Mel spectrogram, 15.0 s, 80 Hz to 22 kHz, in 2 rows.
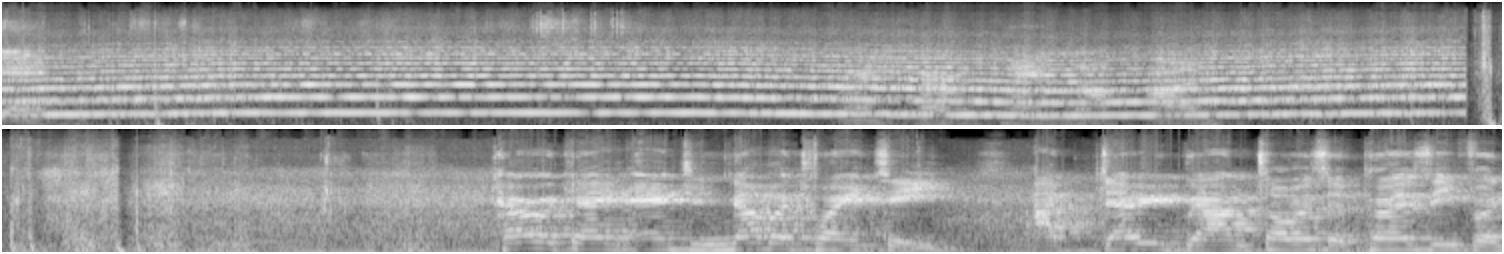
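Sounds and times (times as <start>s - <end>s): loud siren-like wail: 0.0s - 8.4s.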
